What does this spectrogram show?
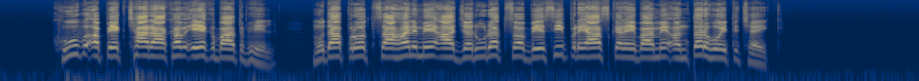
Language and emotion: Maithili, angry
